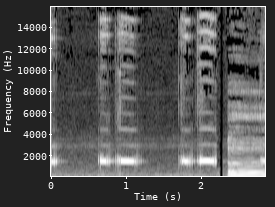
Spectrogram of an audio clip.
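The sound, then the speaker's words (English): Two pairs of short, high electronic beeps repeat with a pause between them, followed by a longer, richer tone that holds steady to the end. “What's that sound? What sounds? That beeping sound.”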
